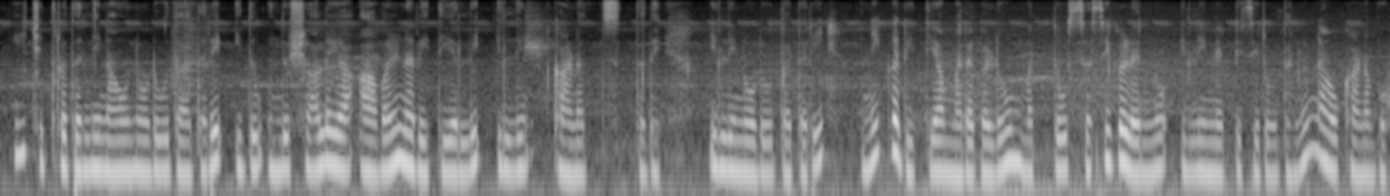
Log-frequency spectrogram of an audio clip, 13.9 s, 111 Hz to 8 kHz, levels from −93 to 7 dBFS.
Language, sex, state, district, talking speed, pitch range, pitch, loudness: Kannada, female, Karnataka, Bellary, 90 wpm, 185-210 Hz, 195 Hz, -19 LUFS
